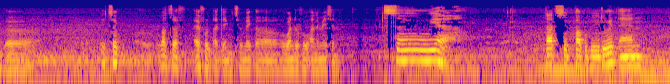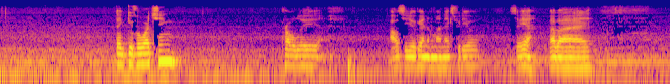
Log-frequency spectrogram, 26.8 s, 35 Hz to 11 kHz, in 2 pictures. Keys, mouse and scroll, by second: 0.4 scroll down 6, 3.3 click.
